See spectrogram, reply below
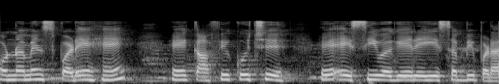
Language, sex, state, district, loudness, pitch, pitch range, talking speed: Hindi, female, Punjab, Pathankot, -15 LUFS, 215 Hz, 200-225 Hz, 145 wpm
